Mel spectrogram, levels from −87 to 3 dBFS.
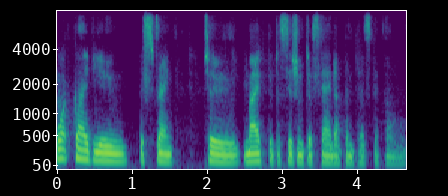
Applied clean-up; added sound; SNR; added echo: neural mask model DeepFilterNet 3.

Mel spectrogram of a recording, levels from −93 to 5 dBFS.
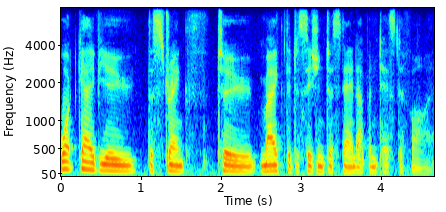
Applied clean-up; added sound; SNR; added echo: none; none; none; none.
